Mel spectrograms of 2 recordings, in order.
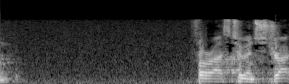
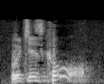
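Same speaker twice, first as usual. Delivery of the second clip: usual speaking voice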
